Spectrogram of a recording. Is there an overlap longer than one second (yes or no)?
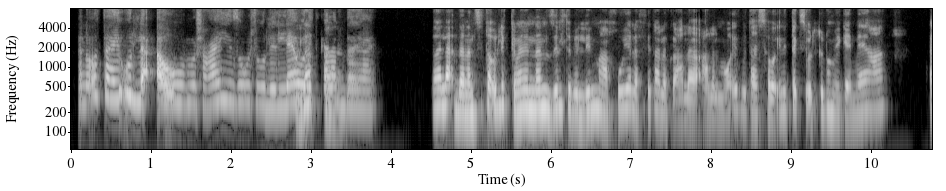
no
